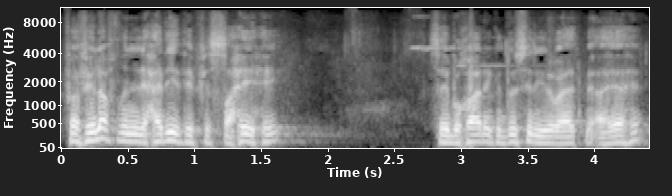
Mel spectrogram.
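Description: Husky-voiced man teaching a religious lesson. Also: medium pitch, warm tone. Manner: reads lines in Arabic then explains them, with rhetorical questions. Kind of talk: religious lesson explaining a text.

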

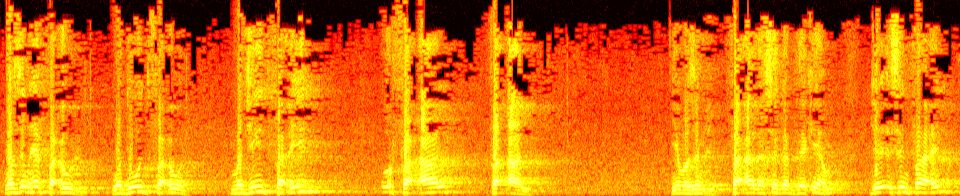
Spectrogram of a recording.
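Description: A man teaching Arabic grammar in a classroom lesson. He repeats word patterns patiently and asks questions that he then answers himself. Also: warm tone. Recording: echoey hall, dull lo-fi sound, faint rumble.

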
